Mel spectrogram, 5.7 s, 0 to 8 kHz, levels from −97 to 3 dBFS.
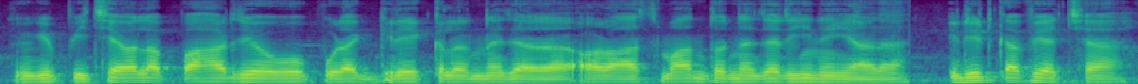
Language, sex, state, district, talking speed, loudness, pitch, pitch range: Hindi, male, Bihar, Araria, 265 wpm, -15 LUFS, 110 Hz, 105-115 Hz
